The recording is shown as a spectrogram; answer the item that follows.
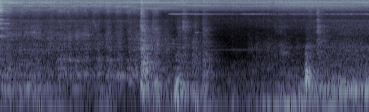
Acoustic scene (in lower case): elevator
